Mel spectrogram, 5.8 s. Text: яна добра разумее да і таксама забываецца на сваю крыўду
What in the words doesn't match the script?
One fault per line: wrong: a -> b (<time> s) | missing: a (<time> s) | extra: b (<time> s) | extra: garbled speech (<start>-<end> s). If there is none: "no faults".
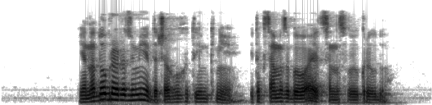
extra: чаго гэта імкне (2.2 s)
